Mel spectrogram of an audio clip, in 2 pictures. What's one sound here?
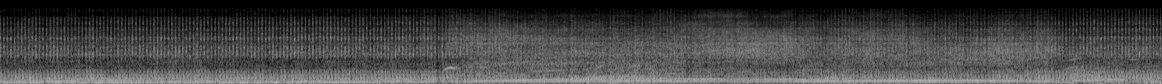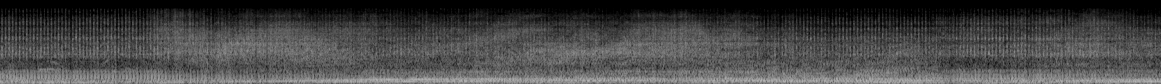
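A truck engine revs hard, rising and falling.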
